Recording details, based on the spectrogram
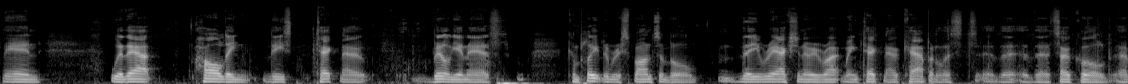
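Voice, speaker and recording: A man hosting a political interview in a gravelly, creaky voice, putting long, halting, opinionated questions. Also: medium pitch, no room sound. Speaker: interview host.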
